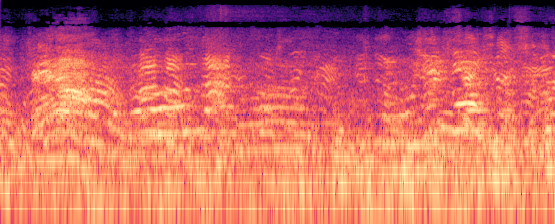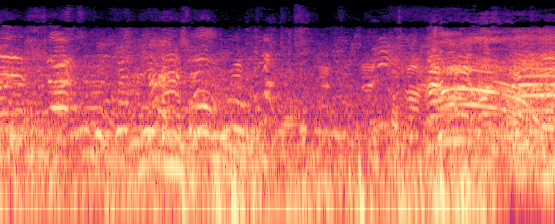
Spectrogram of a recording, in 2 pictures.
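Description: Several overlapping voices calling out and chattering around a football match in play, with no single clear speaker.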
